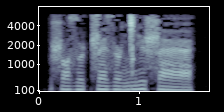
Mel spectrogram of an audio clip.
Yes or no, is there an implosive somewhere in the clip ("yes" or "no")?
no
